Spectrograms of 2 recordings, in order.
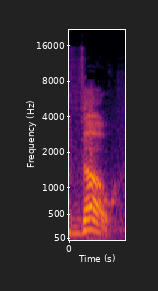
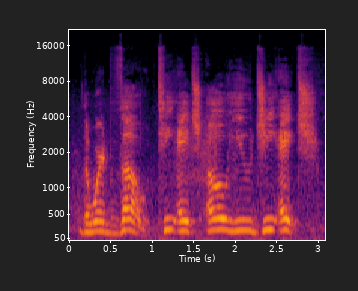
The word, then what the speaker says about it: though: So, for example, the word though, T-H-O-U-G-H. Why do we say O-U-G-H, but we don't pronounce those letters? We just pronounce O, though, right?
